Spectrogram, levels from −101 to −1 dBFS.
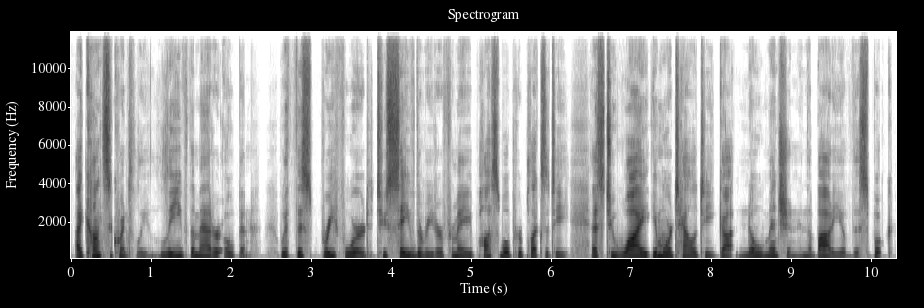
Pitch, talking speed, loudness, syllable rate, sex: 125 Hz, 180 wpm, -22 LUFS, 5.2 syllables/s, male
